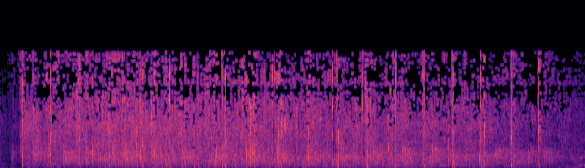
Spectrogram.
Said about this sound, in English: They've been eh, balling this year. All the kickers. Stand up, guys. All of us. All you guys. Clap them up, guys.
